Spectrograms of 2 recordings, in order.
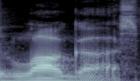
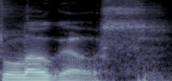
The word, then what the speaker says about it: logos: be translated into logos some people say lagos but i think they're wrong it's logos it's too hard o's but that's just me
